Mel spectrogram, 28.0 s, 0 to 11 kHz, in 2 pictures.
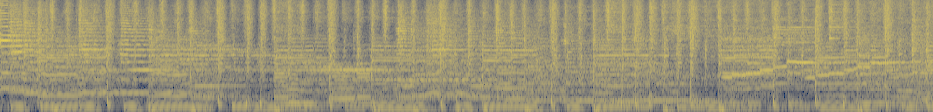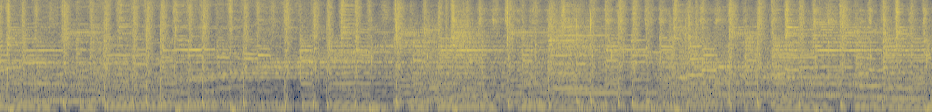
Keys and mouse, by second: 0.2 ctrl+click, 0.6 shift+click, 0.9-5.4 shift+drag, 1.0 2, 6.4 3, 6.6-9.4 drag, 10.0 shift+click, 10.6 shift+click, 11.2 click, 12.5 shift+click, 13.1 shift+click, 14.4 click, 14.9 click, 15.3 click, 15.9 click, 16.2 click, 16.5 click, 16.8 click, 18.3 1, 18.5 g, 20.0 r, 21.2 e, 22.7-23.7 drag, 23.7 alt+s, 25.1 click, 25.6 click, 26.6 click, 27.6 3, 27.6 f.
